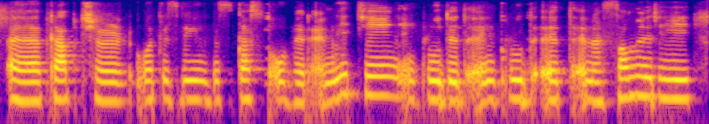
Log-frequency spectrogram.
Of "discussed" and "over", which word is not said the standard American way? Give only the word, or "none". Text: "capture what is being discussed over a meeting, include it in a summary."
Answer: none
